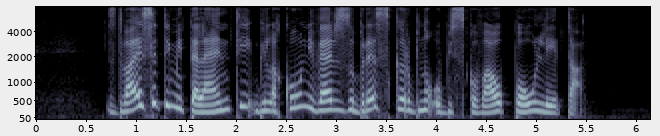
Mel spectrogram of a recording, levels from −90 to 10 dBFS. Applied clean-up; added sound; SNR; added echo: none; none; none; none.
